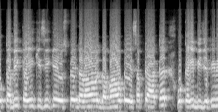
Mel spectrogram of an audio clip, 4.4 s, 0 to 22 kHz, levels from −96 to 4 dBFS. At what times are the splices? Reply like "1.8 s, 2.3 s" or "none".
none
